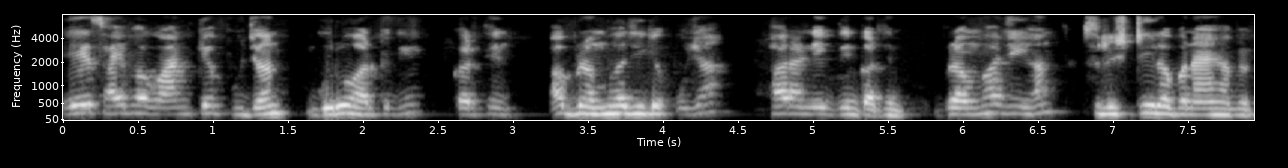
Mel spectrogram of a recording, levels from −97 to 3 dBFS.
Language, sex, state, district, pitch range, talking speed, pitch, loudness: Chhattisgarhi, male, Chhattisgarh, Rajnandgaon, 190-220 Hz, 195 wpm, 205 Hz, -15 LUFS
